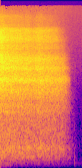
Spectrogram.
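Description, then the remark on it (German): One long, deep belly-breathing inhale during a group breathing exercise, a steady airy rush of breath held for over a second before it stops abruptly. It is fairly soft, with no talking. “Zum Beispiel ganz simpel mit tiefer Bauchatmung. Machen wir jetzt mal alle zusammen. Atmen mal ganz tief ein.”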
